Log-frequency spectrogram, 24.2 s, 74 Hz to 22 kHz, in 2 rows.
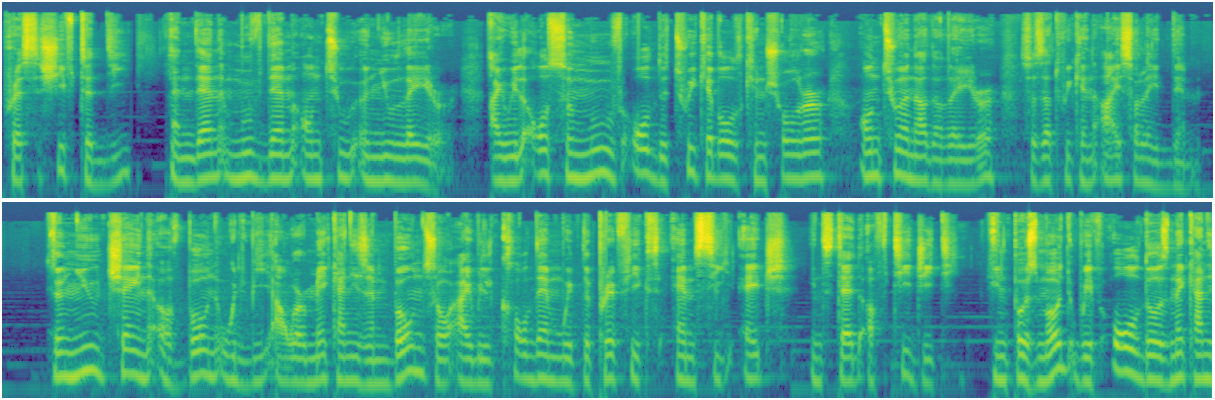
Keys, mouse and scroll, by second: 0.0 scroll down 4, 0.1 shift+middle click, 0.4 shift+click, 1.1 shift+click, 2.8 click, 3.2 click, 3.4 click, 4.9 click, 5.2 click, 5.4 click, 6.8 click, 7.2 click, 7.4 click, 9.6 click, 10.8 click, 11.4 click, 11.7 click, 12.0 click, 12.2 click, 13.9 click, 16.4 shift+click, 17.1 shift+click, 17.9 shift+click, 18.8 shift+click, 19.7 ctrl+F2.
